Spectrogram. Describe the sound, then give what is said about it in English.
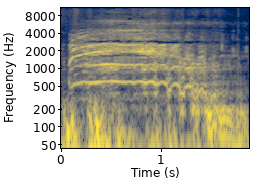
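A horse, a mare named Pistol, whinnies loudly, a long shrill neigh that holds steady then wavers and breaks into shaky pulses before fading, with low rumbling noise underneath. “All right, this is me failing and getting off my damn horse because she won't cross a fucking creek.”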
